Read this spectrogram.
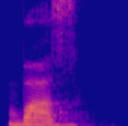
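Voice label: "баз", Komi-Zyrian, female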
